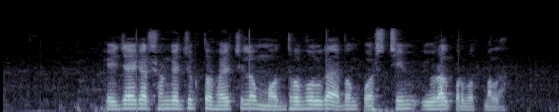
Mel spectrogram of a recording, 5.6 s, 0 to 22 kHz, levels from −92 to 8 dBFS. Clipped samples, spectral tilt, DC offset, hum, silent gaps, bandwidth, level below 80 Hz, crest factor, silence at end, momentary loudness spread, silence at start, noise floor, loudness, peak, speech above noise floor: under 0.1%; -7 dB/octave; under 0.1%; none; none; 7.8 kHz; -50 dBFS; 18 dB; 0.55 s; 10 LU; 0.8 s; -57 dBFS; -22 LUFS; -4 dBFS; 36 dB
